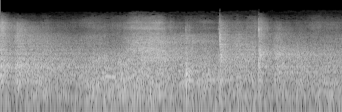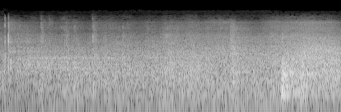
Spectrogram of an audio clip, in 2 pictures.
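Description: Ice hockey play: skate blades scraping on the ice with a run of sharp clacks of sticks and puck, and a louder scrape just after nine seconds.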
